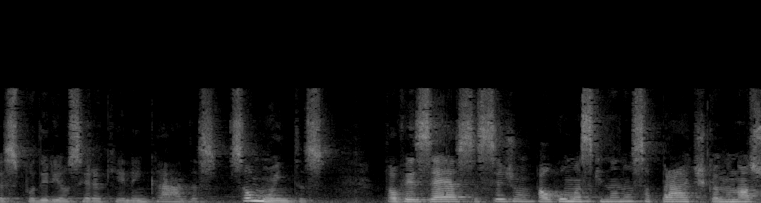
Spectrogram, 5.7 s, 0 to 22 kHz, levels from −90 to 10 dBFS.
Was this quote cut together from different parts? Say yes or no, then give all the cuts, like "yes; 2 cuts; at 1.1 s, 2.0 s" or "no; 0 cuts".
no; 0 cuts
